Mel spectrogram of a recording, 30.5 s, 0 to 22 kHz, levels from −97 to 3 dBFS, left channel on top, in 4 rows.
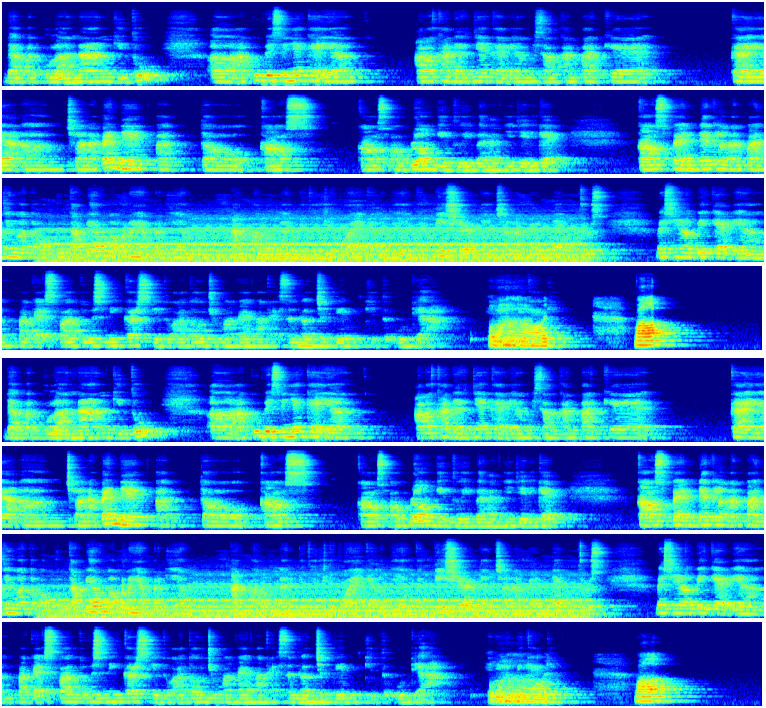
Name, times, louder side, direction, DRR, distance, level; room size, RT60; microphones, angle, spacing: voice 1, 0.0-3.5 4.1-6.4 7.3-9.3 9.6-10.7 11.2-13.7 14.0-26.3 26.7-27.3 27.7-28.3, equal, 55° right, -3 dB, 0.8 m, -35 dB
sound 1, 15.5-21.1, equal, 25° left, 0.5 m, -35 dB
voice 2, 27.7-28.3 28.9-29.4, left 6 dB, 85° left, 8 dB, 0.3 m, -25 dB
3.0 x 2.1 x 2.4 m, 0.71 s
head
